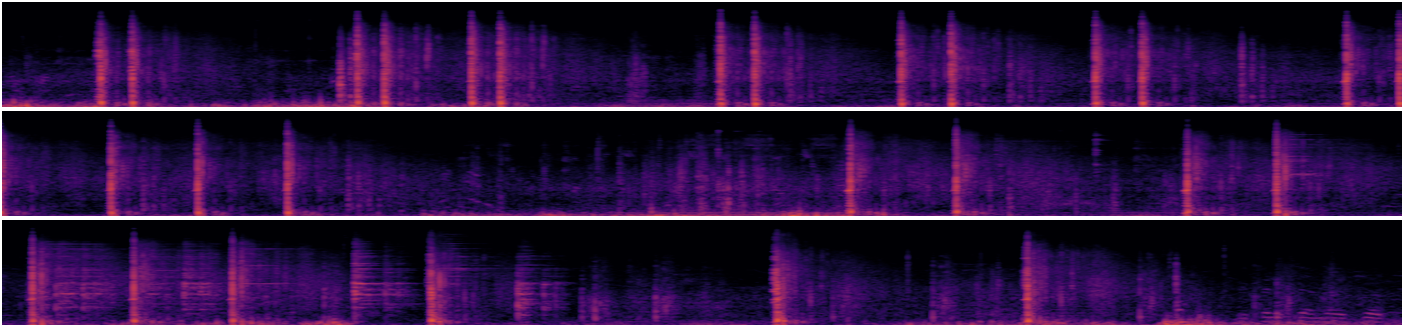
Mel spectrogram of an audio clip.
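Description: Gunfire from a shooter running a timed practical-shooting stage: a long string of sharp shots, often in quick pairs, with short pauses as he moves between shooting positions.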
